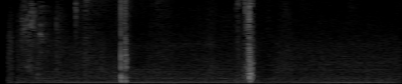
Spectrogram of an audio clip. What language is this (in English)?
Chinese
